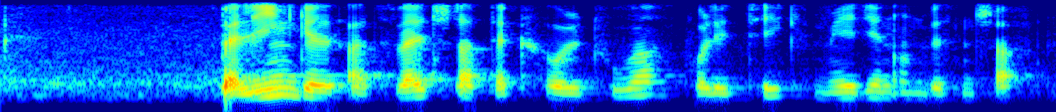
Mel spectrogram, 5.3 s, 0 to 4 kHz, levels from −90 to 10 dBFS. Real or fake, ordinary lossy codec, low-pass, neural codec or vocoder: real; AAC, 32 kbps; 3.6 kHz; none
